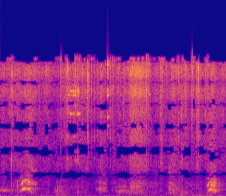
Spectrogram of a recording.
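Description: A German Shepherd giving several short, pitched calls, the loudest about a quarter second in.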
